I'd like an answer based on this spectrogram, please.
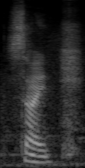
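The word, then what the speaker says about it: sign: जी N eighty net एस आई जी एन साइन तो इवर्स में आप देख सकते हैं यहां पर यह साइलेंट है एच के बाद ओ होने पर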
